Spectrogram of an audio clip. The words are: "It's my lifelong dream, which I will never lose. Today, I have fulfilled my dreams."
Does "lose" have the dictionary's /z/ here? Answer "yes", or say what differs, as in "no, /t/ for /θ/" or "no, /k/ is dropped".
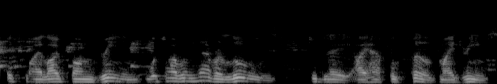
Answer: yes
